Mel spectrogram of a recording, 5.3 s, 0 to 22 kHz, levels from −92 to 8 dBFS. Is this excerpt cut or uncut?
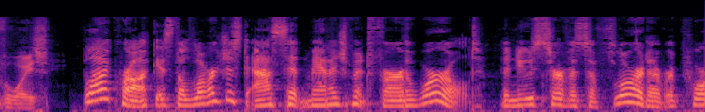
cut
